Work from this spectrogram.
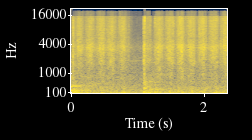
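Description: Hands vigorously rub a dense, tightly felted wool tube, producing loud, rhythmic rasping strokes at close range, with a brief pause midway before the rubbing resumes.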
